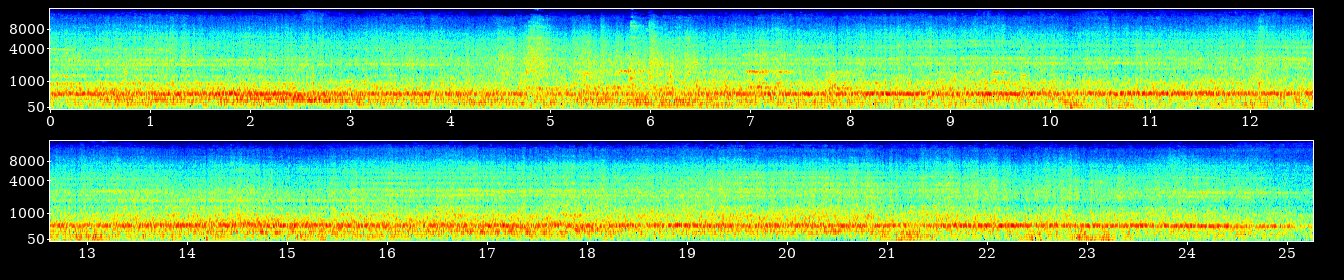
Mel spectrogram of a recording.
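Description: Container flatcars of a freight train rolling past at close range: a loud, steady noise of wheels on rail with a steady droning tone underneath. It drops away at the very end as the last wagon goes by.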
